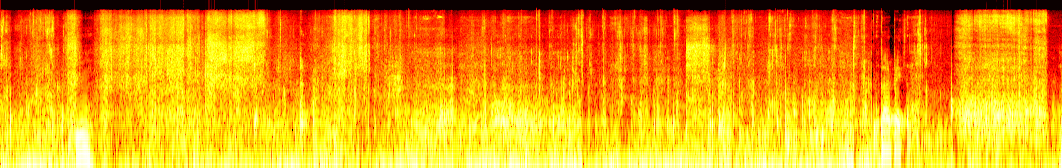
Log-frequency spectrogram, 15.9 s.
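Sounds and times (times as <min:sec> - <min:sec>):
chewing with wet clicks: 0:05.5 - 0:14.2.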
